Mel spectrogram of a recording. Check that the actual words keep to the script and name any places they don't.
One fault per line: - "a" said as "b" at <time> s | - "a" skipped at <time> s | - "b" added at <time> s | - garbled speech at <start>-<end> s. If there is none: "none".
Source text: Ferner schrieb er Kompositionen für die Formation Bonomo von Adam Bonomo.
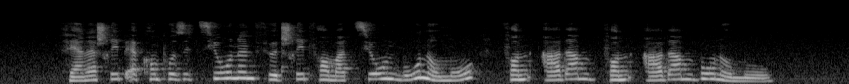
- "die" said as "schrieb" at 2.8 s
- "von Adam" added at 6.0 s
